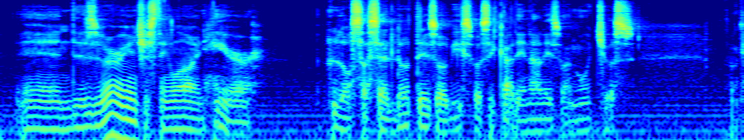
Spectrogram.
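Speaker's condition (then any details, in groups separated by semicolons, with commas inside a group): No condition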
